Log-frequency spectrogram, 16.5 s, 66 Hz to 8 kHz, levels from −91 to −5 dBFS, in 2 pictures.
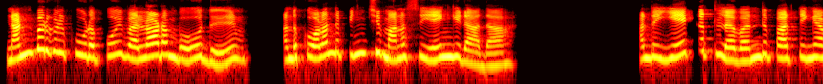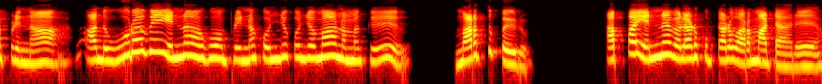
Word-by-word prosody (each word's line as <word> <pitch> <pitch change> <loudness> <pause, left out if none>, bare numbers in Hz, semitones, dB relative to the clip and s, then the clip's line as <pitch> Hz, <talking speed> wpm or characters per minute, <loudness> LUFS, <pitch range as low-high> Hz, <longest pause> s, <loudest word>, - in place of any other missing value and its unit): நண்பர்கள் 400 +4 +3
கூடப் 300 -4 -2
போய் 355 +2 -4
விளையாடும்போது 290 - +1 0.7
அந்தக் 290 +2 -3
குழந்த 335 +7 +1
பிஞ்சு 390 +3 -1
மனசு 310 +3 -2
ஏங்கிடாதா? 230 -12 +1 1.4
அந்த 295 +2 -1 0.3
ஏக்கத்துல 380 -3 +1 0.2
வந்து 310 +7 0
பார்த்தீங்க 290 +1 +2
அப்படின்னா, 230 -6 -3 0.5
அந்த 270 -1 0 0.2
உறவே 420 +4 +1
என்ன 300 +3 0
ஆகும் 290 0 -2
அப்படின்னா, 265 +1 -4
கொஞ்சம் 295 +4 -3
கொஞ்சமா 295 +2 0
நமக்கு 255 -1 -5 0.9
மறத்து 355 +10 +4
போயிடும். 205 -1 -3 0.8
அப்பா 275 +8 +4
என்ன 310 +4 +1
விளையாட 285 +1 +3
கூப்பிட்டாலும் 265 -3 -2
வரமாட்டாரு. 200 -6 0
290 Hz, 105 wpm, -24 LUFS, 260-335 Hz, 1.4 s, மறத்து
